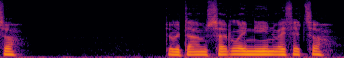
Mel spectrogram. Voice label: "amserlenni", Welsh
